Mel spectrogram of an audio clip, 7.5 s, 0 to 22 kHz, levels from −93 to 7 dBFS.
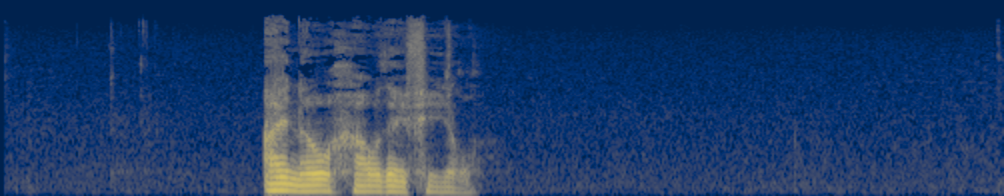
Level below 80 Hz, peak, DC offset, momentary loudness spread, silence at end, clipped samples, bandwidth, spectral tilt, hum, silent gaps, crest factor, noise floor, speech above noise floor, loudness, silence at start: -58 dBFS; 0 dBFS; under 0.1%; 18 LU; 4 s; under 0.1%; 15.5 kHz; -7 dB/octave; none; none; 22 dB; -65 dBFS; 49 dB; -17 LUFS; 1.95 s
